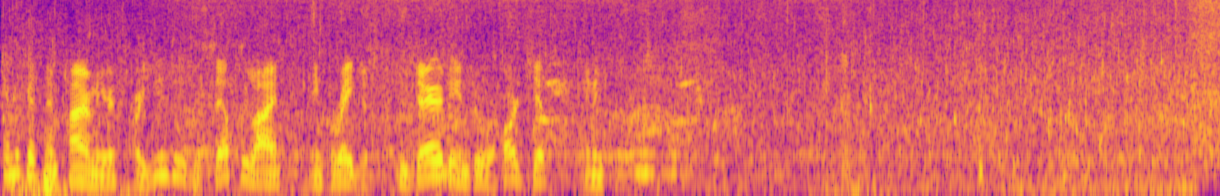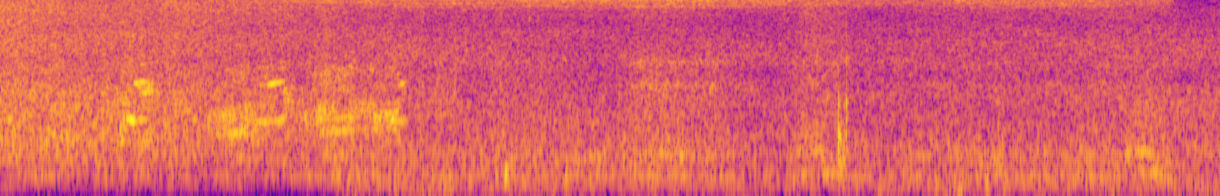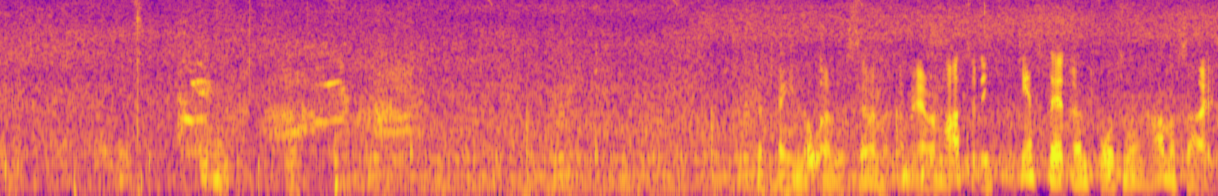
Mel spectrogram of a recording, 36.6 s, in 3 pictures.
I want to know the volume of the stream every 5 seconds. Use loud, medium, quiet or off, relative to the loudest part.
medium, medium, loud, medium, medium, medium, medium, medium.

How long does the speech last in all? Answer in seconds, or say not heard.
11 s.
